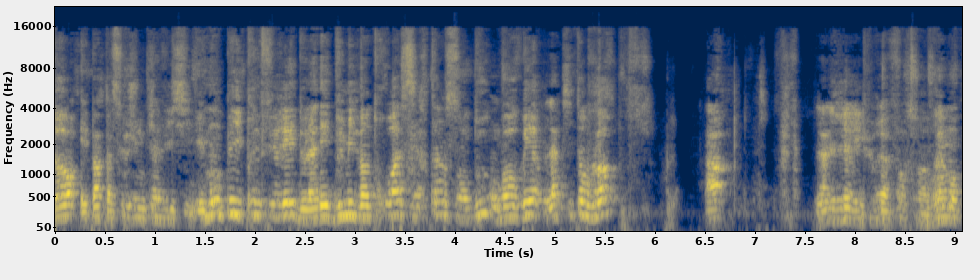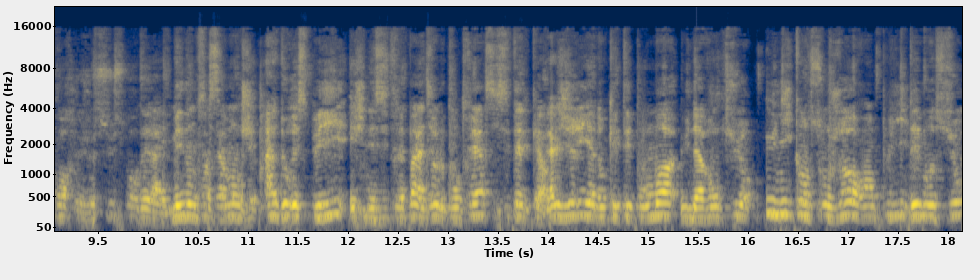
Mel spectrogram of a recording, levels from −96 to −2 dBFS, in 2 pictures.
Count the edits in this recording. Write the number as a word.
zero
